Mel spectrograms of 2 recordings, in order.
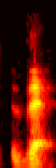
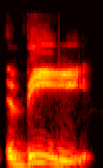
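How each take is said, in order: First: It ends in a short, neutral 'uh' vowel. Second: It ends in a long 'ee' vowel. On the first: "followed by a consonant, we pronounce it the" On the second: "followed by a vowel, it's pronounced the"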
